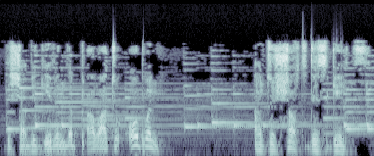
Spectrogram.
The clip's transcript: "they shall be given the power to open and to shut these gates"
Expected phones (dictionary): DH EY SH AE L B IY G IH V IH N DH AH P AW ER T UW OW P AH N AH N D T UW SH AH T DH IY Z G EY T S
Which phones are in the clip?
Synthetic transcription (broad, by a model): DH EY SH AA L B IY G IH V IH N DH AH P AW ER T UW OW P AH N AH N T UW SH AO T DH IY S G EY T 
